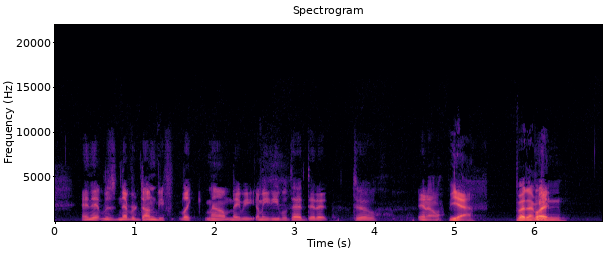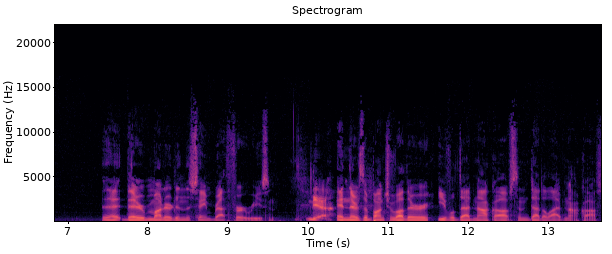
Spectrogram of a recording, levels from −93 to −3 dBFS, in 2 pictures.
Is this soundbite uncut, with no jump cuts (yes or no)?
yes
